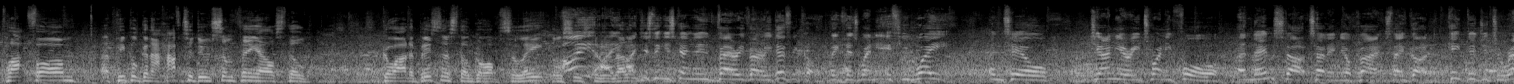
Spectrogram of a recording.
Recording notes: Live from Europe's Biggest Event 'Accountex'. Live interviews from Accountex 2022 in London. AIBN were the official broadcast partners of the event which featured the great and the good in the world of accounting and the many software/fintech vendors to the profession.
